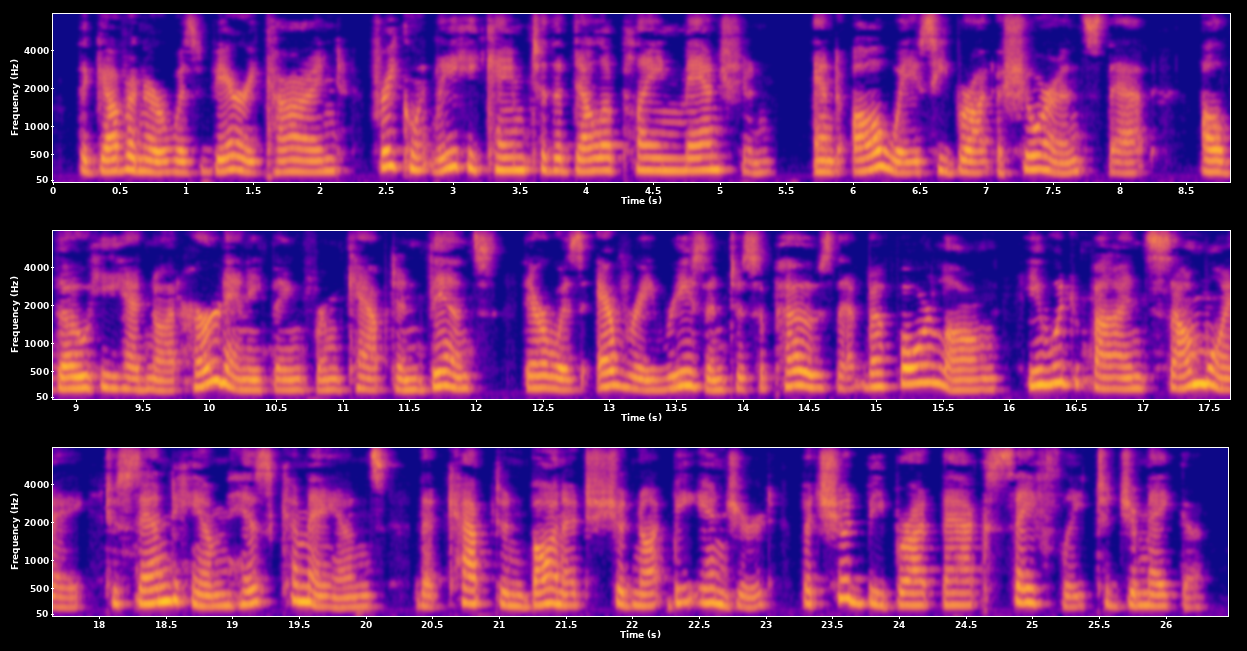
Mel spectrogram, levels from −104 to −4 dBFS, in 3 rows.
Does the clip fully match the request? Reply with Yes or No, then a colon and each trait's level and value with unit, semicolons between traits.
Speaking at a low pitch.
No: high, 210 Hz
